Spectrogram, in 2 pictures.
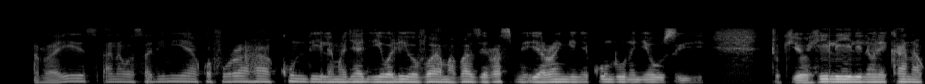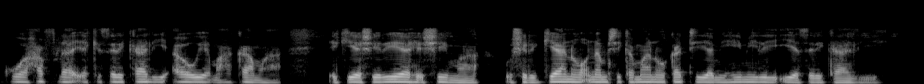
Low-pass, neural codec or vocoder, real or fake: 5.4 kHz; none; real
